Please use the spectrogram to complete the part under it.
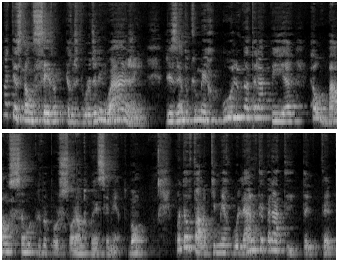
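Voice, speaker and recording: A man leads an exam-prep lesson, walking through each point slowly and pausing to check understanding. His voice sits a little high and carries heavy fry. The room around him rings with echo. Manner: explains step by step, tags lines with "né?". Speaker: teacher. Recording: echoey room.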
